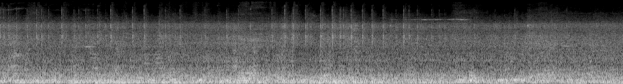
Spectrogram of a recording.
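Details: 2021 Marcopolo Torino S bus on Mercedes-Benz OF-1721 BlueTec 5 chassis, urban service, while driving: deep steady drone under drive noise with no knocking; continuous roar from the rear differential.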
